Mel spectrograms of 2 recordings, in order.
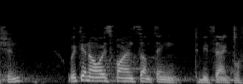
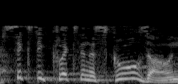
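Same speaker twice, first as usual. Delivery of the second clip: chiding; 7 semitones higher, slower than usual. A narrator's reading. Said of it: "the cop chided".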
